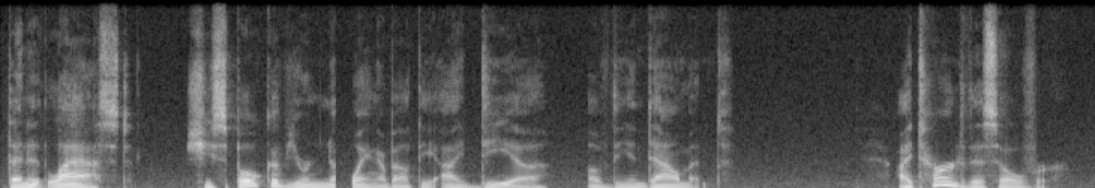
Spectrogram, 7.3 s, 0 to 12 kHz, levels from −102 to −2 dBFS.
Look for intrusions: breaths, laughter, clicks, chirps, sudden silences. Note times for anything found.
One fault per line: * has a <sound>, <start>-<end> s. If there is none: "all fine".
* has a dropout, 2.2-2.4 s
